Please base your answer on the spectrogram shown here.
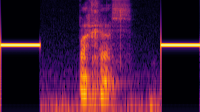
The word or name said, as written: bachell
